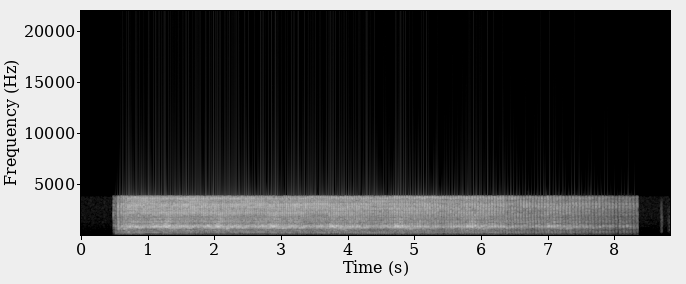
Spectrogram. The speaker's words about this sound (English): spin the wheel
